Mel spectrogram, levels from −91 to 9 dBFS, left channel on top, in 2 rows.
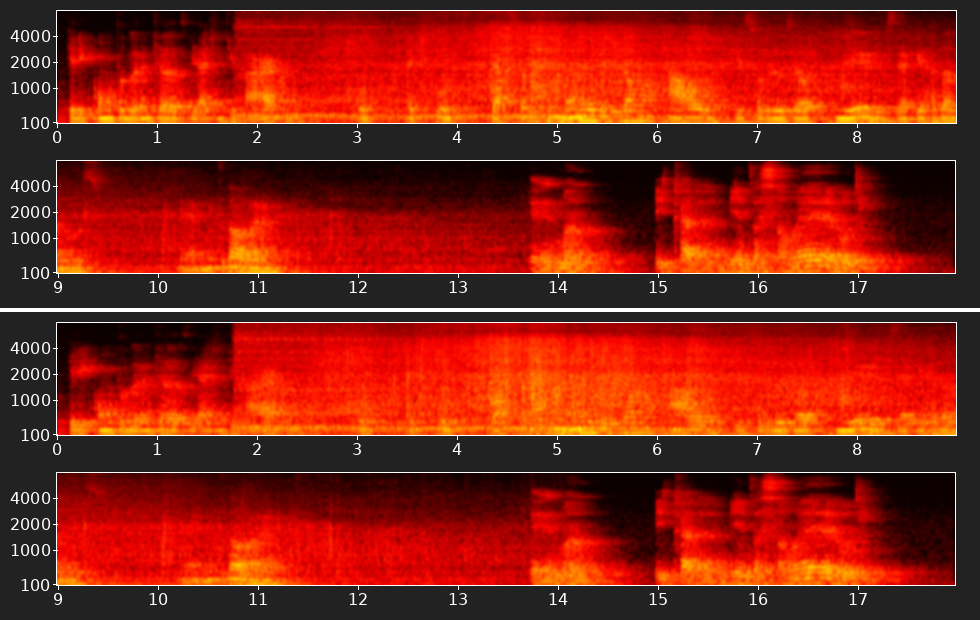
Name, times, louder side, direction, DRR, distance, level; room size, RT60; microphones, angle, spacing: voice 1, 0.1-2.4 3.0-3.2 3.5-4.0 4.3-9.4 10.2-11.3, left 1 dB, 60° left, 0 dB, 0.6 m, -28 dB
Engine starting, 1.8-14.2, right 4 dB, 35° right, 0.3 m, -35 dB
voice 2, 13.7-14.3 15.0-17.1, equal, 25° left, -4 dB, 1.7 m, -29 dB
5.9 x 3.7 x 5.0 m, 1.1 s
head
